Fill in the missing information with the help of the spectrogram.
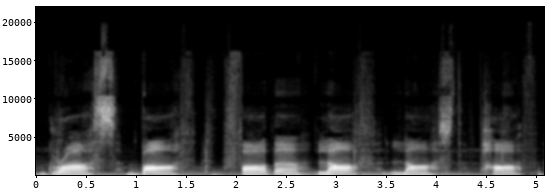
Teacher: this R sound where your mouth is like quite wide and open like an ah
